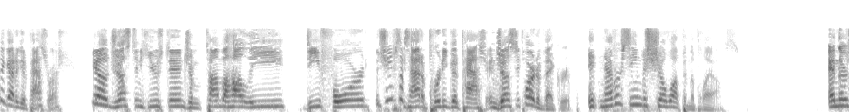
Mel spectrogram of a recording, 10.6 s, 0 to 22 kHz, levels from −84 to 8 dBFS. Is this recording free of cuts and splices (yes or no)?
no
